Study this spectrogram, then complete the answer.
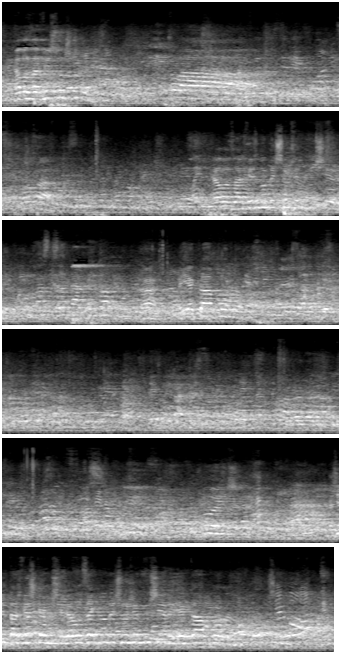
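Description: A button accordion plays a lively dance tune through a microphone.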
